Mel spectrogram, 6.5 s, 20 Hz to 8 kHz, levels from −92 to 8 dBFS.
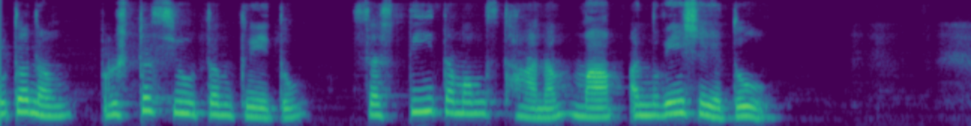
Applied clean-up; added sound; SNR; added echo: neural mask model DeepFilterNet 3.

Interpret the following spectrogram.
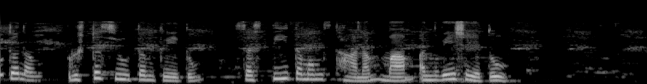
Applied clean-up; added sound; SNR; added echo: classical method spectral subtraction.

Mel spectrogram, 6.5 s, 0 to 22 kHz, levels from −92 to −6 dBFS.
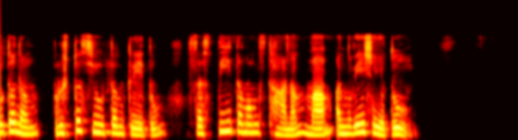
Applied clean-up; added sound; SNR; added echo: neural mask model Resemble Enhance denoiser.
